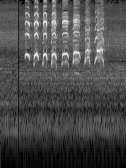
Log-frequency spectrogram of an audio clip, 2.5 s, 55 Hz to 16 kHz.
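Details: Osprey at the Charlo nest yelling at a tractor near the nest, 11am MDT on July 31, 2019: eight sharp, high whistled chirps in a quick, even run lasting under two seconds, with faint steady background hum.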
